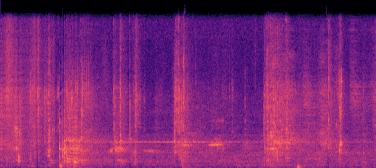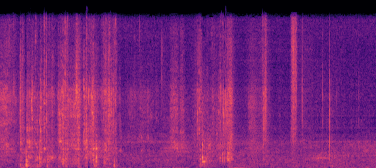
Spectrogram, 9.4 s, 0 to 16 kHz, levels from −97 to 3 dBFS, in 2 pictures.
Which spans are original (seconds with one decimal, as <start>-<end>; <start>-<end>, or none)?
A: 0.6-7.5; 8.6-9.4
